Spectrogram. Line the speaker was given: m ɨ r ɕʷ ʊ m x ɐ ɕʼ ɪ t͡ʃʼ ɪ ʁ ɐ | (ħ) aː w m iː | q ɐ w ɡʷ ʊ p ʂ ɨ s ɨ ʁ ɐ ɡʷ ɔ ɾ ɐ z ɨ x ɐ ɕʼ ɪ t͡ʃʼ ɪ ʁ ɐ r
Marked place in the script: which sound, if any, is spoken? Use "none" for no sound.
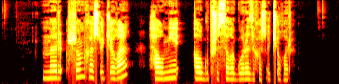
ħ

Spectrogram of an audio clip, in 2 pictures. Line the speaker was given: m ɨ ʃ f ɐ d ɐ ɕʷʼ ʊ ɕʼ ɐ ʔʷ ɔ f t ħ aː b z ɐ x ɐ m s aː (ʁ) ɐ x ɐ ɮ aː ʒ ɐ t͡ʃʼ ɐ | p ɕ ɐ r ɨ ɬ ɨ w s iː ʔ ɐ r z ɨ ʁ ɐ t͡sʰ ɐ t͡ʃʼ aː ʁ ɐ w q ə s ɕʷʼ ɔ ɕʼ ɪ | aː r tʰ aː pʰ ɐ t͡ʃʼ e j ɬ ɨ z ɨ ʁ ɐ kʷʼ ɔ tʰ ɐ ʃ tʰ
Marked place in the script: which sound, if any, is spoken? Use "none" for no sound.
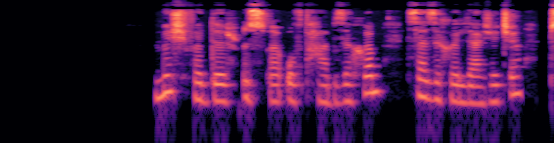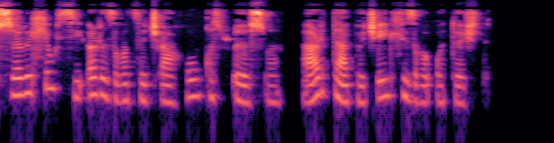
z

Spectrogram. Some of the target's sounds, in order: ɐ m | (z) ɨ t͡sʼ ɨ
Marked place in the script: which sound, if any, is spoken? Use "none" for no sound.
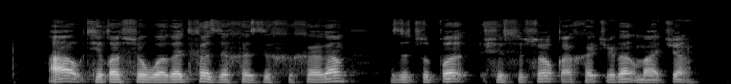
z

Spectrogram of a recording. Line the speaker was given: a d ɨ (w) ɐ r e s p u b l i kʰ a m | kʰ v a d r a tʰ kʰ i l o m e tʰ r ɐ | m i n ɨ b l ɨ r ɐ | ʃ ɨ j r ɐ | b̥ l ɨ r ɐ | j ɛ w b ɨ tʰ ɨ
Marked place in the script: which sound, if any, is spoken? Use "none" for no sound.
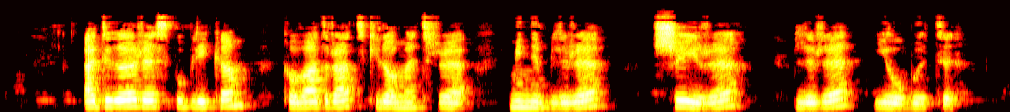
ɣ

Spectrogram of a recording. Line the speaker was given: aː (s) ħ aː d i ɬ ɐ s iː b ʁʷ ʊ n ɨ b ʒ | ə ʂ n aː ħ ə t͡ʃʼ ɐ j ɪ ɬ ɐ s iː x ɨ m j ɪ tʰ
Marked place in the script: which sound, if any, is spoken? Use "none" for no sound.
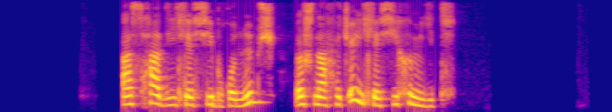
s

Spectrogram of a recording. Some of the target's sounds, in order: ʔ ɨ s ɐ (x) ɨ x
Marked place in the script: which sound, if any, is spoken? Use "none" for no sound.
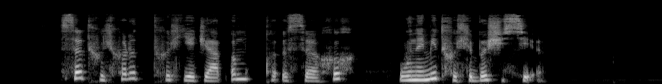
x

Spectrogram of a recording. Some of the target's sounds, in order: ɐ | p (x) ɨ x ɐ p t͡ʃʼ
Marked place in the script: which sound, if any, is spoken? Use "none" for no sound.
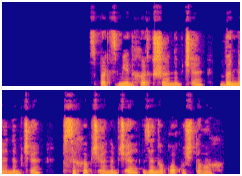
s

